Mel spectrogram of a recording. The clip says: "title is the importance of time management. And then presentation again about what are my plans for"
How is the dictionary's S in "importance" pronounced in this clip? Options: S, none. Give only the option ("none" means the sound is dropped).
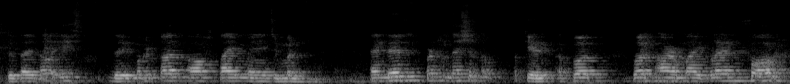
none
